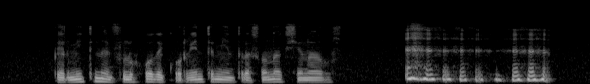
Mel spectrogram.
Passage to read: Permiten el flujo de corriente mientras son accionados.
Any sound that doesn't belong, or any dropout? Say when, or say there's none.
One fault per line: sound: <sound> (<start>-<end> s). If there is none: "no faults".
sound: laugh (4.0-5.6 s)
